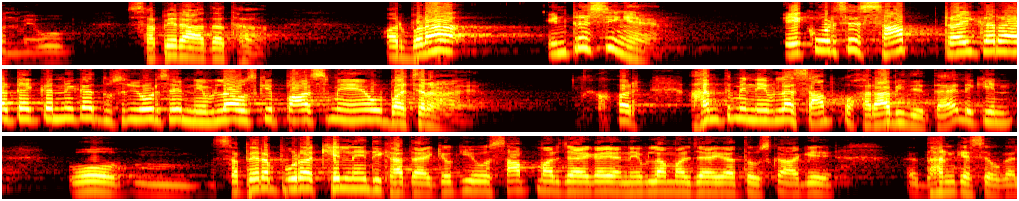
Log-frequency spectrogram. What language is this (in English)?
Hindi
